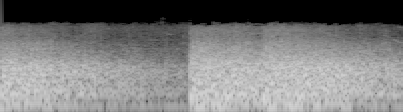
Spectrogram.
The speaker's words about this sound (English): They set blasting powder into several small holes in the stage trail, lit the fuses, and then ran back into the brush. A moment later, there were several small explosions.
